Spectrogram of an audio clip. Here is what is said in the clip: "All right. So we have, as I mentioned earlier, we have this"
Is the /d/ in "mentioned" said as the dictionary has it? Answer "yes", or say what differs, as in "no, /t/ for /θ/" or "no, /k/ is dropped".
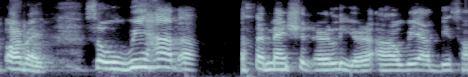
no, /d/ is dropped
